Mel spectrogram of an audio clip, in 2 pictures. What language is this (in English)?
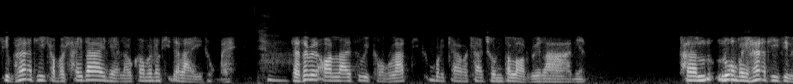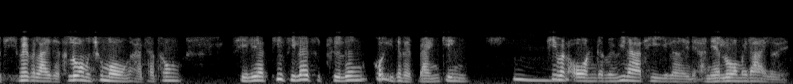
Thai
